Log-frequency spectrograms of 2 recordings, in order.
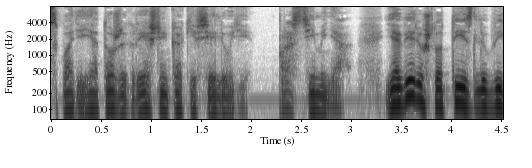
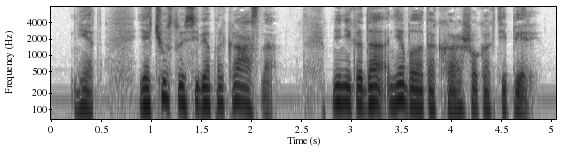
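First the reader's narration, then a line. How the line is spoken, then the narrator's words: Cheerful, sharing joy. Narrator (Russian): поделиться с мамой своей радостью, и весело ответил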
